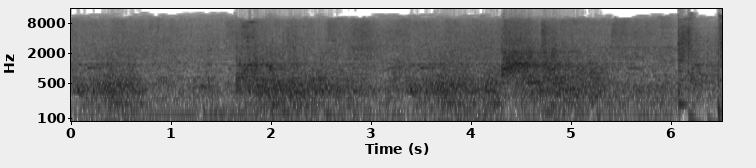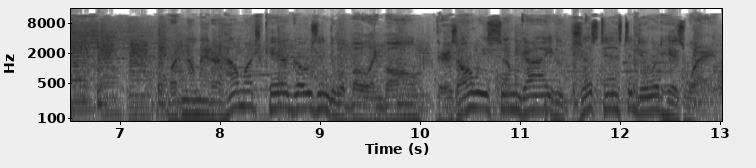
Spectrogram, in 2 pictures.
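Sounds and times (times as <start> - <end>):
bowling ball rolling on wooden lane: 0.0 - 6.4.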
